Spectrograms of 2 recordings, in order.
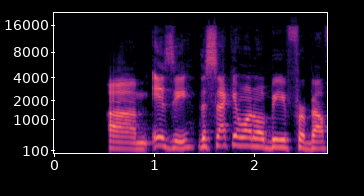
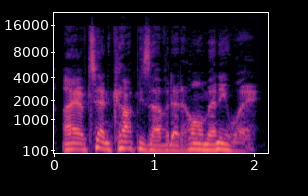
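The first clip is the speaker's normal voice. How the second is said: character's dialogue; 6 semitones lower than usual. A narrator's reading. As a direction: lower voice for the man. Reading a male character's line aloud.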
